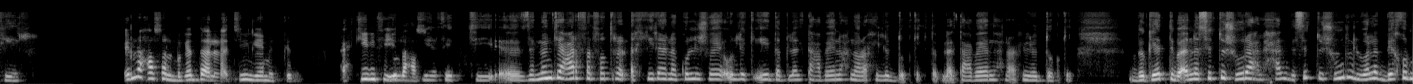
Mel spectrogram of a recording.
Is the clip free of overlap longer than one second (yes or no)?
yes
